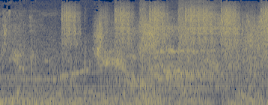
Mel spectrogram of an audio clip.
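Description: Electronic zaps and blasts of a video game battle crackle.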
